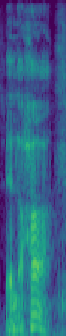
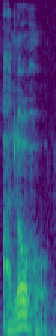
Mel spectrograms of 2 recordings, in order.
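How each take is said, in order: First: The word begins with e, then two a vowels. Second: The word begins with a, then two o vowels. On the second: This is the Western Syriac pronunciation. "in Western Syriac, it's pronounced Aloho"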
